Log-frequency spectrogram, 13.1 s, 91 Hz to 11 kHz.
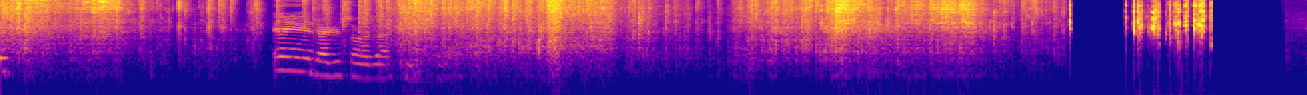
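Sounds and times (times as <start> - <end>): plastic bricks clattering: 0.0 - 10.7.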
